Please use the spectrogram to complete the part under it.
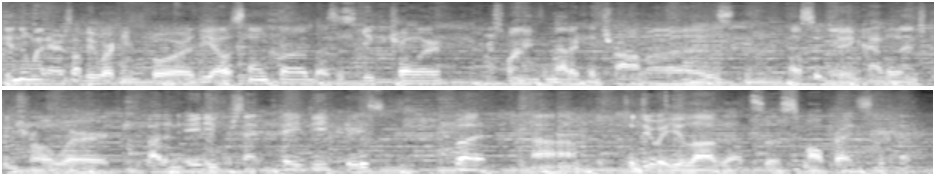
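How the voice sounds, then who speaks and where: A man's voice: low voice, brisk. A young man talking casually and enthusiastically as a home buyer on a reality TV show, with plenty of "like" and "um". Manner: enthusiastic, relaxed, says "like" and "um". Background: background music.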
